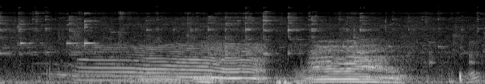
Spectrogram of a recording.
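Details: Cow on a rural farm while eating banana leaves, giving two long harmonic moos, the first rising then falling, the second steady and drawn out, each about one and a half seconds, with faint ringing in the background.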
